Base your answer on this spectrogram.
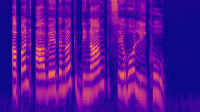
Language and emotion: Maithili, neutral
